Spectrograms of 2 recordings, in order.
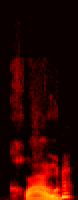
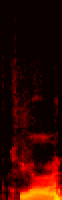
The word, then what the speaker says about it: Claude: So I think it's CLAUDE, Cloud, Okay. Claude, however you want to say it.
